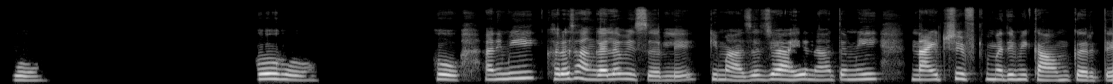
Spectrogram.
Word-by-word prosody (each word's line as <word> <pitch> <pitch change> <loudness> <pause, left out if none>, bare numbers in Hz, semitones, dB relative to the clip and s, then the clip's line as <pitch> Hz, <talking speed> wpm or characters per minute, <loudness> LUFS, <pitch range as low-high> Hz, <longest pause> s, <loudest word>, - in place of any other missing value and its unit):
हो. 190 -1 -3 2.2
हो, 245 - +7 0.2
हो. 195 -3 -4 1.2
हो 235 - +5 0.4
आणि 225 +2 0
मी 280 +4 +1
खरं 245 0 +4
सांगायला 240 -4 +3
विसरले, 205 -5 -3 0.2
की 240 - -4
माझं 210 -2 -2
जे 220 +2 -1
आहे 225 0 +4
ना, 210 0 -4
तर 225 - -3
मी 235 +3 -2 0.3
नाईट 220 0 +3
शिफ्टमध्ये 230 -3 -1
मी 230 0 -2
काम 200 -1 0
करते, 190 -2 -2
225 Hz, 115 wpm, -18 LUFS, 200-240 Hz, 2.2 s, हो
